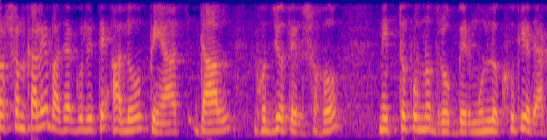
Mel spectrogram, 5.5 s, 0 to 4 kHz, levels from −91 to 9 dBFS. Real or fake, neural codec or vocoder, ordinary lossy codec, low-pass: fake; autoencoder, 48 kHz, 128 numbers a frame, DAC-VAE, trained on Japanese speech; none; 3.6 kHz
